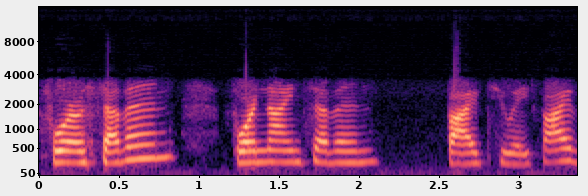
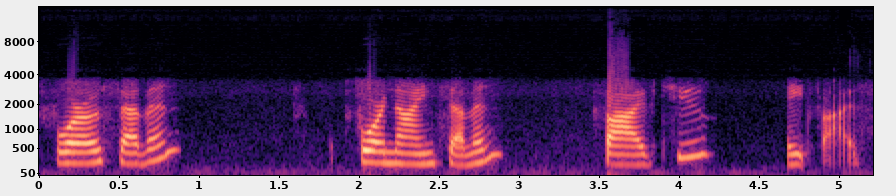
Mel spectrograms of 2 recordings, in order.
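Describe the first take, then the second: First: The number is said at normal speed. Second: The number is said more slowly.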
